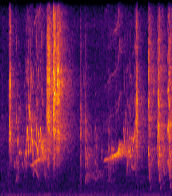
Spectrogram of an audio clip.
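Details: Budgerigars chirping, with bright buzzy chatter and a rising whistled note in the middle, scattered squawky bursts and a faint low hum underneath.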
